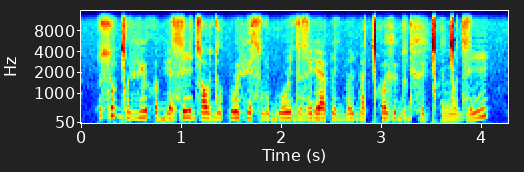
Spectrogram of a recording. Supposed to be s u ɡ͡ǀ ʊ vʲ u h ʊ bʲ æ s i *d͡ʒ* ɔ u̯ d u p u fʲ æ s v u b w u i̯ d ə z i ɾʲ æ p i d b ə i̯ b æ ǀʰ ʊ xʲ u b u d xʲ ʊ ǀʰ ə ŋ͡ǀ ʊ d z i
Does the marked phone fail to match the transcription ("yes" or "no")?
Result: yes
